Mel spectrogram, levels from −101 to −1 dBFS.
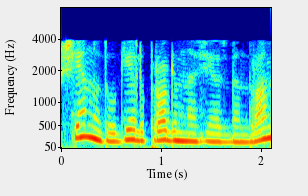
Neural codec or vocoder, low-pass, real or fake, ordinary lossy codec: codec, 16 kHz, 8 kbps, FunCodec, trained on Chinese and English, 25 frames a second; 7.2 kHz; fake; AAC, 16 kbps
